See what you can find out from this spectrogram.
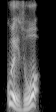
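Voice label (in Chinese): "贵族", Chinese; HSK6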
